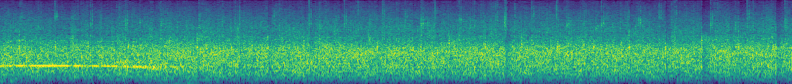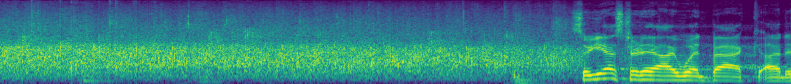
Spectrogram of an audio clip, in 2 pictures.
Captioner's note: cheers and Applause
